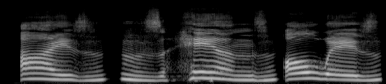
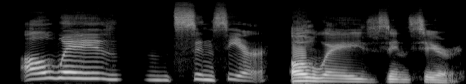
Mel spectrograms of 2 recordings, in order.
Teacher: they're both letter s's, but one is a Z sound and one is an S sound.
